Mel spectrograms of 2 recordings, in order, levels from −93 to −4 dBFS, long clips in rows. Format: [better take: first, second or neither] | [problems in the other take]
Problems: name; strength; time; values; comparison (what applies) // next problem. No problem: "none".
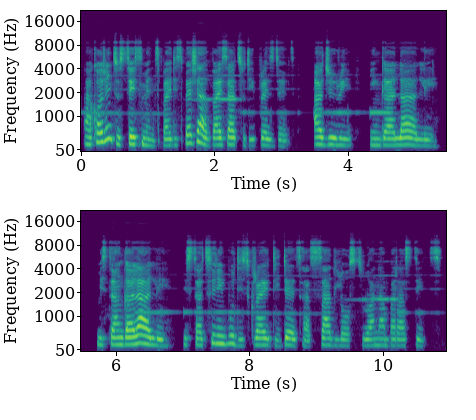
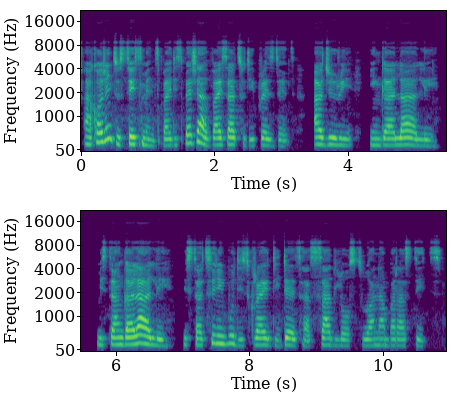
second | noise reduction (neural mask model RNNoise)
